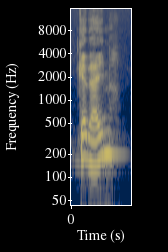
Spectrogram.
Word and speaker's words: Gadheim: Il va désormais se déplacer très légèrement dans un petit village qui s'appelle Gadheim. On le prononce comme ça en allemand.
